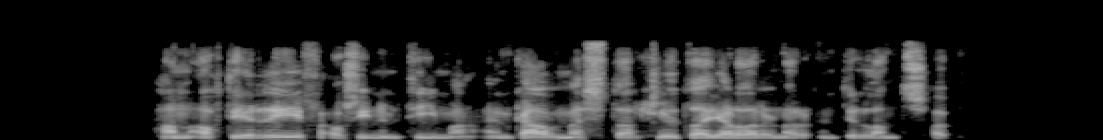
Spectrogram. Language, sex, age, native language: Icelandic, male, 30-39, Icelandic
